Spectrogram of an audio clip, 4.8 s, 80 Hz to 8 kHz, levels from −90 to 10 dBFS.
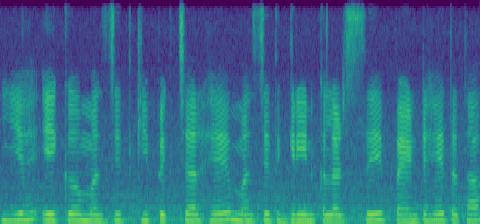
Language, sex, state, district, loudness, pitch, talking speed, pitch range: Hindi, female, Bihar, Kishanganj, -16 LUFS, 235 Hz, 175 wpm, 230-245 Hz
